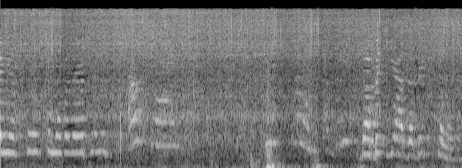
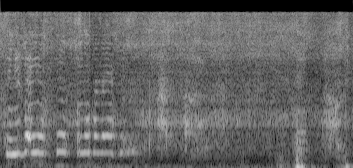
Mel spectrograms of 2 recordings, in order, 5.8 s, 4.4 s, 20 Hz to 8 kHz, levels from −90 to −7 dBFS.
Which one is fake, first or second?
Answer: second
